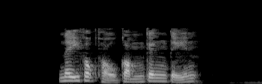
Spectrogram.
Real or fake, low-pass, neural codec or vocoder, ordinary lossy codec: real; 5.4 kHz; none; MP3, 24 kbps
